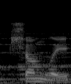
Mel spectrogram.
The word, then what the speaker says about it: Cholmondeley: Broken Sword three there's a character named professor Chumley who spells it like that and there's a sort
